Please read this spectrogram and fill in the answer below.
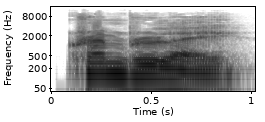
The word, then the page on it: creme brulee: British English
